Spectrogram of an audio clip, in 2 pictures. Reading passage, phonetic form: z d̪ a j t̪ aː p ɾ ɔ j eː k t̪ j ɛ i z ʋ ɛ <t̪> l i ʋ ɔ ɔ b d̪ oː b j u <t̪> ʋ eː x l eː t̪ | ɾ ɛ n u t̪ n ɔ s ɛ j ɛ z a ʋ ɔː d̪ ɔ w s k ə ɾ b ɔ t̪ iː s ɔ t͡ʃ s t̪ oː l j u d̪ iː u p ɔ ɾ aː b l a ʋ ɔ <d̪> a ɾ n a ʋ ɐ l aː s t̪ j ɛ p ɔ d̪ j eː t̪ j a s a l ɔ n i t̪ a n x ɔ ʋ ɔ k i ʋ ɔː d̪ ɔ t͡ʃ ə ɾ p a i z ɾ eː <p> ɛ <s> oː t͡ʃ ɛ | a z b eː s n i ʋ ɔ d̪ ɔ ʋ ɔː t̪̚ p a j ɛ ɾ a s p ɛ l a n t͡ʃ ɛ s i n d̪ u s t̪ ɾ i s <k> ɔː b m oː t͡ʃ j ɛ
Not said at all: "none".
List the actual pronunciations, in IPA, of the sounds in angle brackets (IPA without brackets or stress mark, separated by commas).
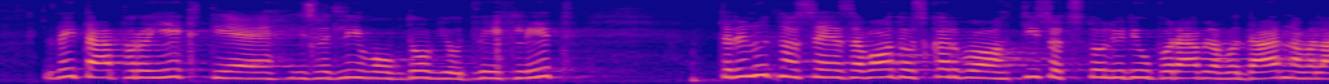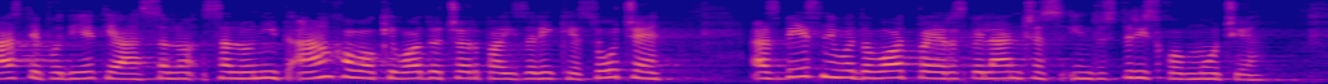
d̪, d̪, d̪, k, s, k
